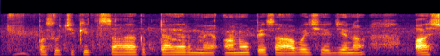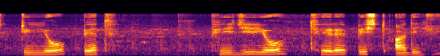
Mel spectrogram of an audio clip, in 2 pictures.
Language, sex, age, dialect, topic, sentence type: Maithili, male, 18-24, Eastern / Thethi, agriculture, statement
